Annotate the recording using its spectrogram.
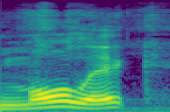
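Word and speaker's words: מֹלֶךְ: Now in Hebrew, Melech, king, and Molech, the deity, are spelled the same, MLK, but the vocalization and context differentiate them.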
